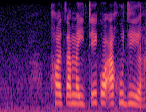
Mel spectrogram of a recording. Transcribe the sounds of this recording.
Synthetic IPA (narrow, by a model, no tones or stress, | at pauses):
q͡χʰɔt͡sʼamaitʼɪkʼɔʔaχʊdiːra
